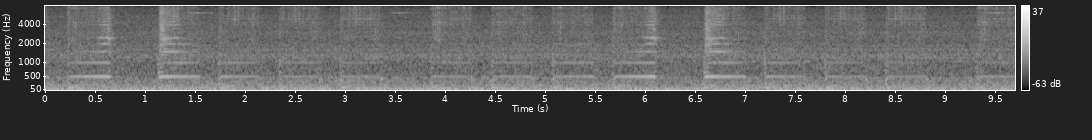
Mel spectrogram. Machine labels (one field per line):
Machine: slide rail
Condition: normal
